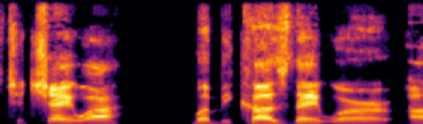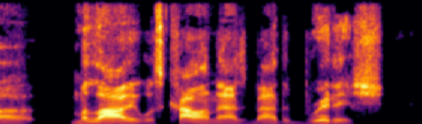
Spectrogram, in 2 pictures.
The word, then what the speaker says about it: Malawi: How you pronounce it again? Malawi, Malawi.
